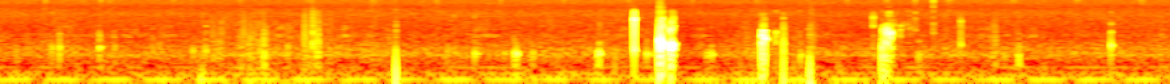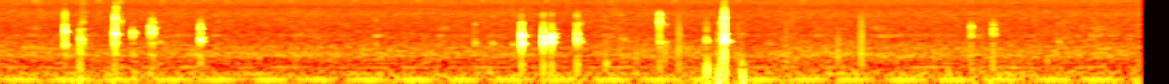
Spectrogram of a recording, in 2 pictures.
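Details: Irregular gurgles, squelches and short pops from the belly over a steady low hum after eating half a bag of hot chips; stomach growling (borborygmi).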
